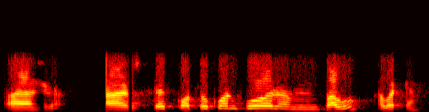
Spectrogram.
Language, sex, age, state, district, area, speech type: Bengali, male, 18-30, West Bengal, Paschim Medinipur, rural, conversation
